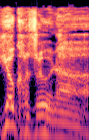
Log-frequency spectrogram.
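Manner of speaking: quick, rattled-off delivery. Imitating how a wrestler says a name: imitating Undertaker's quick delivery. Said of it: "quickly says".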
